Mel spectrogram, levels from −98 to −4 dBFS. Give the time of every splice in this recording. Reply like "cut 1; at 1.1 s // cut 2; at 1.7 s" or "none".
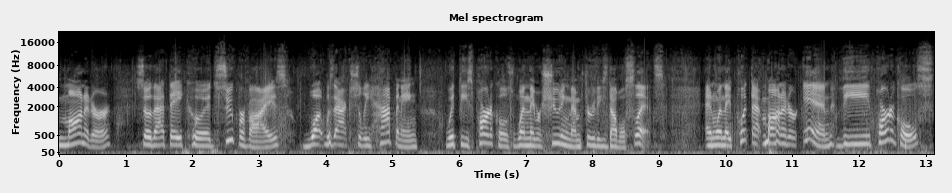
cut 1; at 11.7 s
